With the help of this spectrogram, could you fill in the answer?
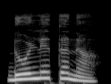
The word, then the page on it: ತೋಳ್ದೀನ್: kannada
